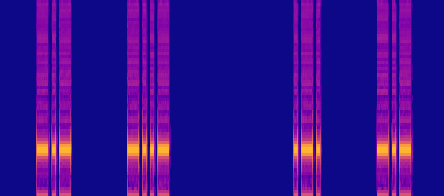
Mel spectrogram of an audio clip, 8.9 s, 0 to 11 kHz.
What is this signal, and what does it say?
Morse code, heard as a keyed tone, about 16 wpm, spaced as for 6 wpm, 800 Hz. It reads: KX RK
